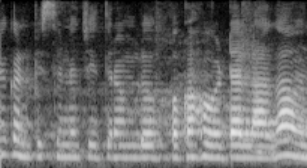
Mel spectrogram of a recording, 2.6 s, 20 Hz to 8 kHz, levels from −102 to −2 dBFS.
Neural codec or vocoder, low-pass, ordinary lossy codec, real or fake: none; none; none; real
